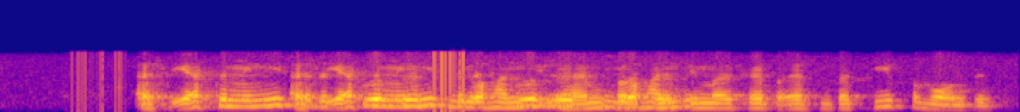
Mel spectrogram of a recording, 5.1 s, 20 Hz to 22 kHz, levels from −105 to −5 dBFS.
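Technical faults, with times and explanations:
0.36 to 0.64 s and 2.18 to 2.33 s, bit errors on a digital phone line: two short bursts of sharp ticks and crackle sit on top of speech that otherwise passes unchanged underneath. On this 8-bit mu-law telephone line, individual bits were flipped at a rate of around half a percent. Each flip corrupts a single sample, and flips landing on the upper bits or on the sign of a loud sample throw that sample far off, producing each click.
1.45 to 3.47 s, doubled audio track: a second, equally loud copy of the speech runs roughly 0.7 s behind the first. It is full-band within the telephone range and has no decay or room colour, unlike a natural echo, and it starts and stops abruptly. The likely cause is the same audio being captured a second time through a slower path, or an edit leaving two copies out of step.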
